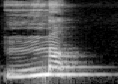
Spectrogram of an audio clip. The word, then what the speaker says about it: main: Avec M, je vais lire main.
